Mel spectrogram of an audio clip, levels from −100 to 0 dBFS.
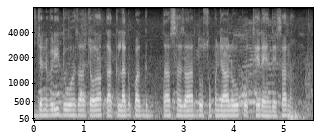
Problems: continuous background conversations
